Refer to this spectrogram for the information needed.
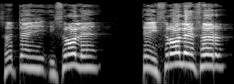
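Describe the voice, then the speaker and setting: A man's voice: very high voice, normal speed, bright, forceful tone. A man playing a flustered, stammering male servant with a Goan accent in a comic radio play. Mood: flustered, explaining. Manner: stammering, repeats words, pleading. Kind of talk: Konkani musical radio comedy play.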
